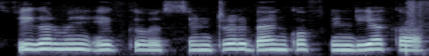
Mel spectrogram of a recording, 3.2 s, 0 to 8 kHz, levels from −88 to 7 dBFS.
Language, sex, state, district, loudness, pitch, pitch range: Hindi, female, Bihar, Jahanabad, -20 LUFS, 240 Hz, 230-260 Hz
